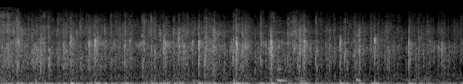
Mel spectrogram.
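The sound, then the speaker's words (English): A church audience stands and gives a speaker a big round of applause in the morning, a dense wash of many hands clapping at an even, sustained level with no pauses, voices barely present underneath. “Would you stand and give him a big round of applause this morning?”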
